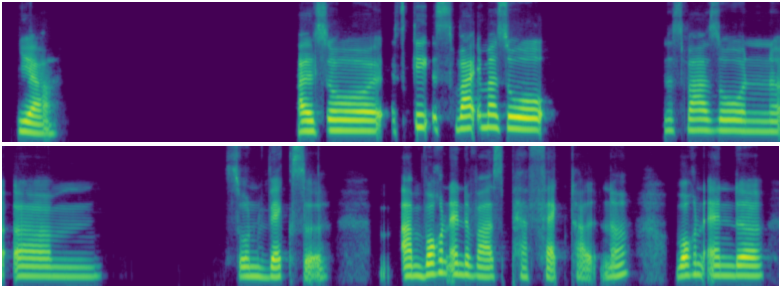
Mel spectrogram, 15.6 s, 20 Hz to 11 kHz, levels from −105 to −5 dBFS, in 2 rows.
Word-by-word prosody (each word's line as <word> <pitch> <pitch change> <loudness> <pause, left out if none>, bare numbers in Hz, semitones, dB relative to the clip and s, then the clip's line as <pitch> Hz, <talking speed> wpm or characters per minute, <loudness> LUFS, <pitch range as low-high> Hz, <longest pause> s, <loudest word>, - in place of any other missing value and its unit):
Ja. 175 -5 +1 2.4
Also 210 +1 +4 0.2
es 205 - -19
ge 275 0 0
es 240 -1 -8
war 250 +1 +5
immer 270 0 +1
so 240 -2 +6 1.2
Es 215 0 -13
war 220 0 0
so 215 0 -1
'n, 200 -1 -6
ähm 180 -1 -4 1.3
so 180 - -5
'n 180 -2 -7
Wechsel. 180 0 -2 0.7
Am 190 -1 +1
Wochenende 215 -2 +2
war 175 -2 0
es 175 0 -11
perfekt 170 -2 -8
halt, - - -7
ne? 215 +5 -6 0.5
Wochenende, 195 0 +1
200 Hz, 95 wpm, -22 LUFS, 185-220 Hz, 2.4 s, so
